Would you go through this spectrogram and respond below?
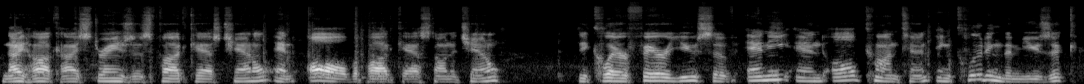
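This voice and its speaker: A man's voice: fairly high pitch, measured pace, a little hiss or hum, rough recording. A man hosting a live-stream podcast, reading a disclaimer and greeting chat viewers by name, who says he is losing his voice. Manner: reads a long disclaimer, then greets chat viewers one by one. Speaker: podcast host.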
